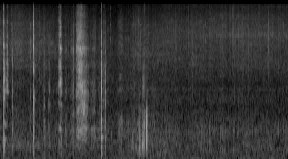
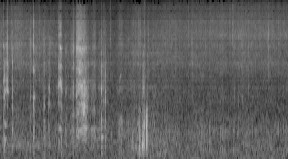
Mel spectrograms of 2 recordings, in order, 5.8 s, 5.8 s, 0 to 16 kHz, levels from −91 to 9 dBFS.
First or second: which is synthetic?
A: second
